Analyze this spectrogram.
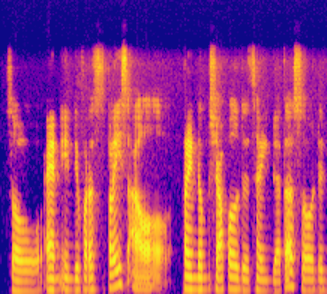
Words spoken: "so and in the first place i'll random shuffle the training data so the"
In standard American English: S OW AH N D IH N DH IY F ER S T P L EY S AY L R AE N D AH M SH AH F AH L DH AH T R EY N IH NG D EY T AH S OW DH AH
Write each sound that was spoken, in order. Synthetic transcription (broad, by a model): S OW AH N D IH N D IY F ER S P L EY S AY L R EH N D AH M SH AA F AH L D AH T EY IH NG D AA T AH S OW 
